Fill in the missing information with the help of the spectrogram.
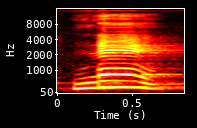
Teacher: इसकी आवाज हमारे नाक में से निकल रही है तो ये नासिका का हो गया और ये हमारे दांत को पीछे से स्पर्श कर रहा है तो इसलिए दंत प्लस नासिका तो दंत नासिका हो गया यानी कि दो-दो स्थानों से ये इनकी ध्वनि निकल रही है तो ये वर्ण वो वर्ण हैं जो दो स्थानों से हमारे मुंह से इनकी आवाज निकलती है।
